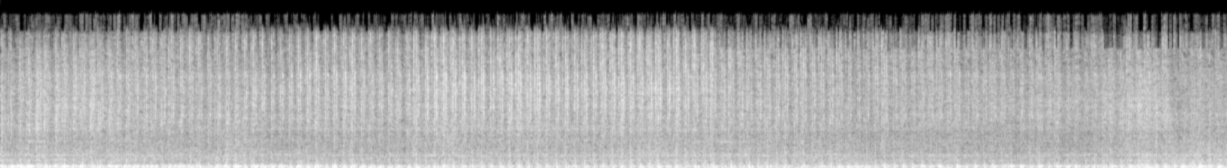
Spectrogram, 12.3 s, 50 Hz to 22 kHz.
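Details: 2001 Honda VT1100C Sabre V-twin cruiser, just over 22,000 miles, steady idle with loud lumpy exhaust beat, louder than stock; baffles may have been removed, though pipes look OEM; unconfirmed.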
